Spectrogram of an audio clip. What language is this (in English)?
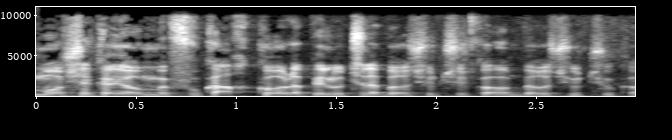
Hebrew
